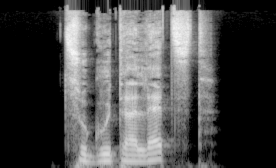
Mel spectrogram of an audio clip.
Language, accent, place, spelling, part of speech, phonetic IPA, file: German, Germany, Berlin, zu guter Letzt, phrase, [t͡suː ˈɡuːtɐ lɛt͡st], De-zu guter Letzt.ogg
- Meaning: finally, last but not least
